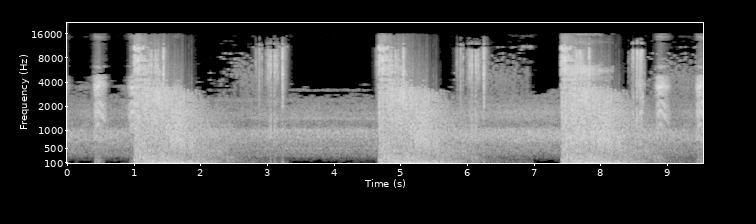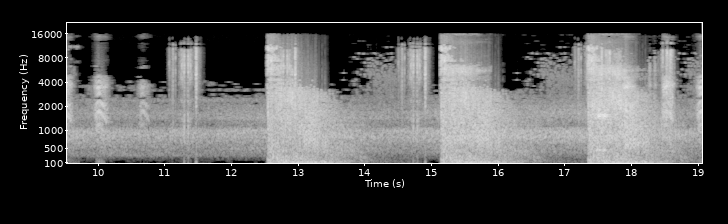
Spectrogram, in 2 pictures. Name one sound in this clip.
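A sniper rifle fires loud booming shots that echo away.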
